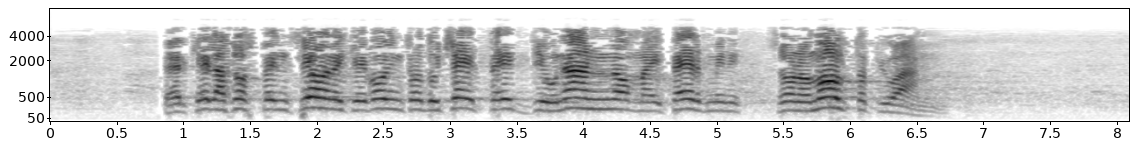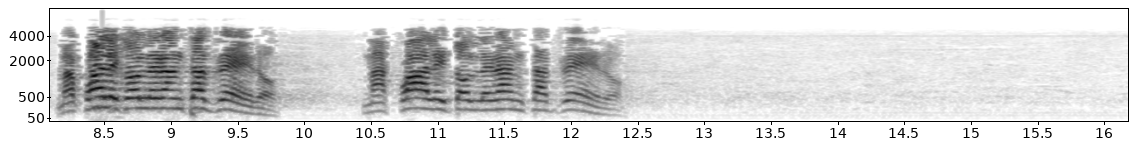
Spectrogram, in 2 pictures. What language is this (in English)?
Italian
